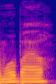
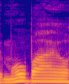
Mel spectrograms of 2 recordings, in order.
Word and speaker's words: Mobile: So he said, and then as soon as he got out of juvie, essentially, he went back to Mobile, and he played for the Mobile Tigers, and Mobile? – He got to play.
